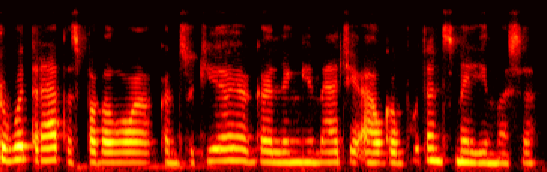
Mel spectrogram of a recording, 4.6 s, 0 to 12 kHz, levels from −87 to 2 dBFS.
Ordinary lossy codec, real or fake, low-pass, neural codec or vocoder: Opus, 32 kbps; fake; 7.2 kHz; codec, 16 kHz, 4 kbps, X-Codec, HuBERT features, trained on general audio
